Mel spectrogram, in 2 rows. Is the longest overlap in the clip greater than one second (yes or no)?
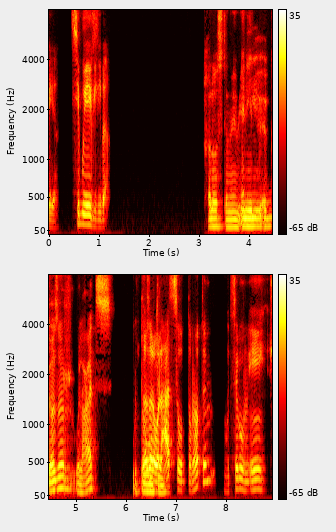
no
